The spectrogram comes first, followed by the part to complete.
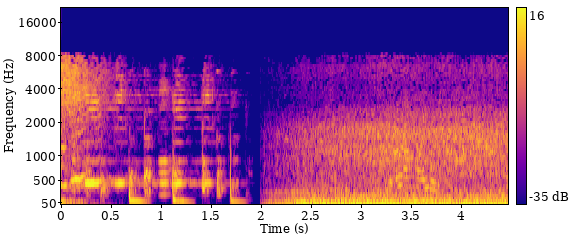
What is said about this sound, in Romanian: Pe strada Putin, cea mai importantă stradă din Grozny, trec mașini scumpe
